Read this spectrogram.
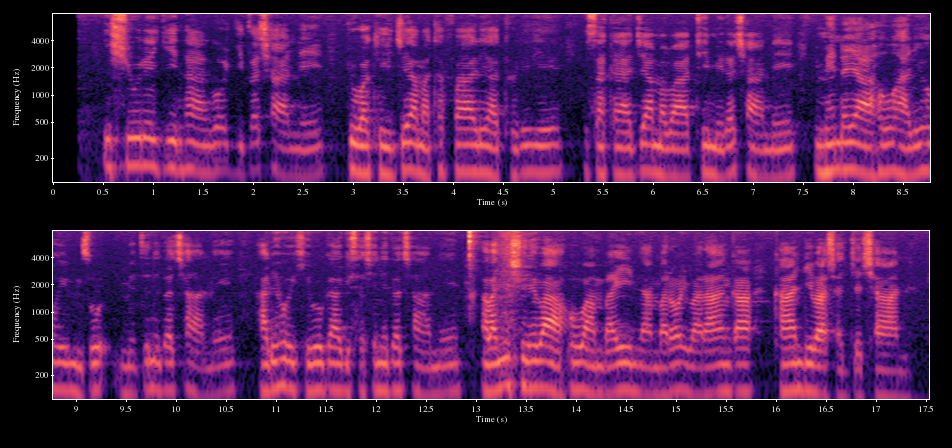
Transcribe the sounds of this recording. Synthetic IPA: iʃuːɾe̞ɾɟiːn̥haːŋɡo̞ɟiːzat͡ʃaːne̞ | ɾɟjuːβakid͡ʒe̞amatafaːɾiatʰuɾije̞ | isakajaɟeamaβaːtʰiːme̞zat͡ʃaːne̞im̥he̞ːndajaːɦo̞haɾiho̞izuime̞ze̞ne̞ːzat͡ʃaːne̞ | haɾiho̞ikʰiβuɡaɡisat͡ʃene̞ːzat͡ʃaːne̞aβaɲeʃuːɾe̞βaːho̞βaːmbaje̞imɲaːmbaɾo̞iβaɾaːŋɡakʰaːndiβaɾasad͡ʒd͡ʒet͡ʃaːne̞

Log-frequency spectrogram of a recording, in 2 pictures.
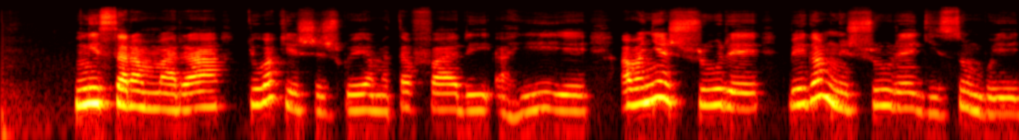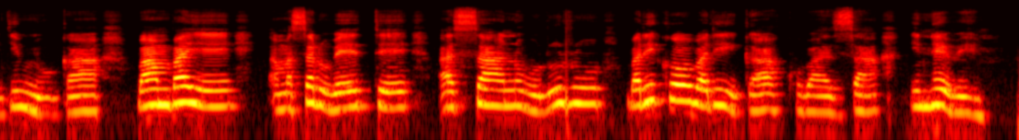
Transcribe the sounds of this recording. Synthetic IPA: mŋiːsaɾamaɾaɾɟuːβakiʃiʒɡwe̞amatafaɾiahije̞ | aβaɲeːʃuːɾe̞ | βiːɡamŋiːʃuɾe̞ɟiːsuːmbuje̞ɾɟimɲuɡa | βaːmbaje̞ | amasaɾuβete̞ | asanuβuɾuɾu | βaɾiko̞βaɾiːɡakʰuβazain̥he̞βe

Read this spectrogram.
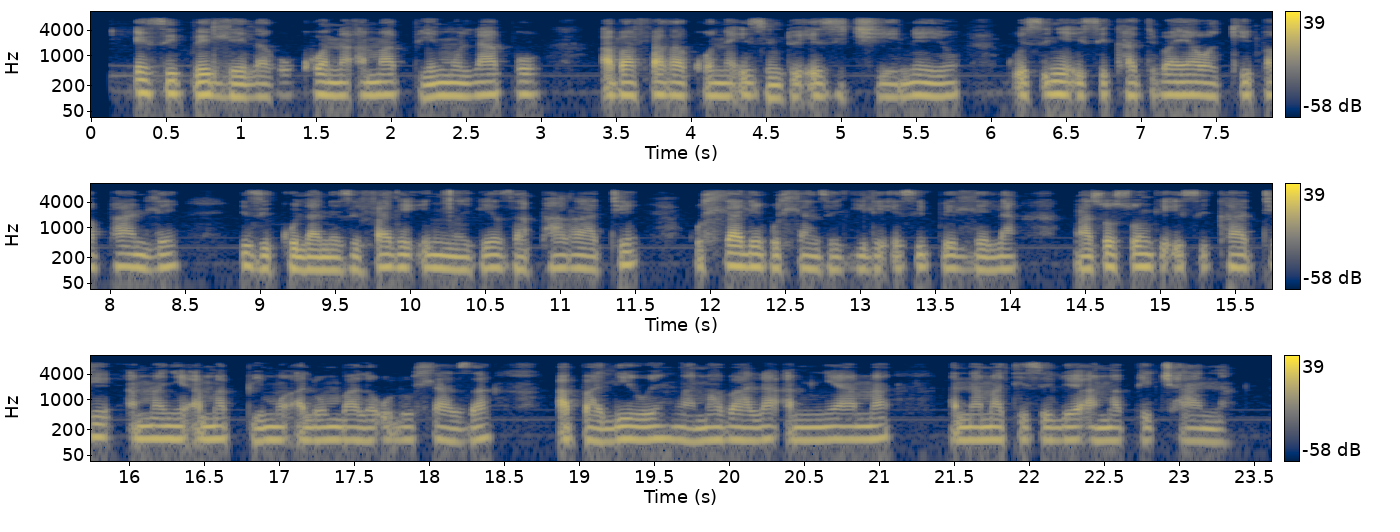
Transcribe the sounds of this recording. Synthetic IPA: esib̥ʱɛɮɛlaɣukʰɔnaʔamab̥ʱimulapʰɔ | a̰βafaɣakʰɔnaʔizintʼɔʔḛzit͡ʃʼijɛnɛjɔ | ɣwḛsiɲɛʔisikʰatʰiβajawakʰipʰapʰand͡ɮʱɛ | iziɡ̥ʱulanɛzifaɣɛʔiŋ͡ǀʱɛɣɛzapʰaɣatʰiɣuɬalɛɣuɬand͡zʱeɣilɛ̰ʔesib̥ʱɛɮɛlaŋasɔsɔŋkʼɛisikʰatʰia̰maɲɛʔa̰mab̥ʱimɔ̰ʔa̰lom̩βalaʔo̰luɬazaa̰b̥ʱaliwɛŋamaβalaʔa̰m̩ɲama̰ː | namatʰisɛlwɛamapʰɛt͡ʃʼaːna

